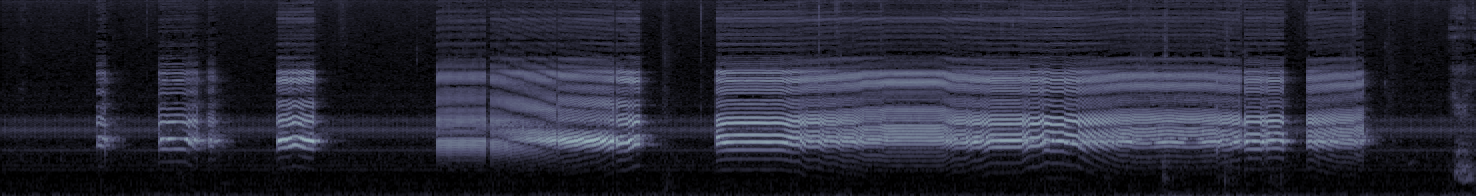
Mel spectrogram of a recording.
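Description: A small electronic toy instrument squeals and warbles in sliding, wailing notes.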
